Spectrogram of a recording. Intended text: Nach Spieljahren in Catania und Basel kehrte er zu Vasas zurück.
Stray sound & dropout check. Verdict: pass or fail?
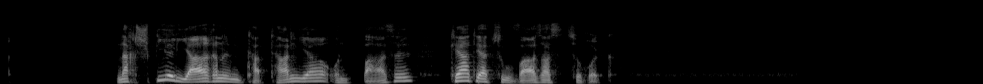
pass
